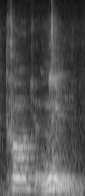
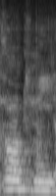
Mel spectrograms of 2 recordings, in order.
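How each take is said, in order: First: "mille" lifted in pitch for emphasis; insistance sur mille. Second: Said in the usual way. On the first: Real, not acted. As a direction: hammer home the figure, punching "mille". Insiste sur le chiffre, corrige. (« mille » accentué, plus haut, avec insistance)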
